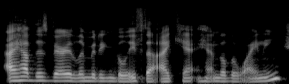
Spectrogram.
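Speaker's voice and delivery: ordinary talk, nothing marked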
